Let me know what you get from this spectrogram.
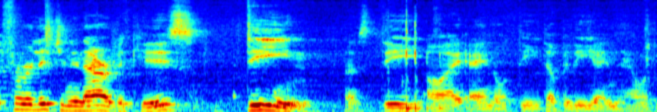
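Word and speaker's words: دين: is the word for religion in Arabic is deen, That's D-I-N or D-E-E-N, however you want to spell it.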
